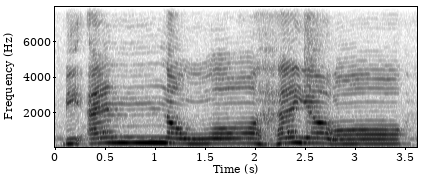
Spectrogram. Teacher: لفظ اللہ سے پہلے زبر ہے تو اس کو موٹا پڑھیں گے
